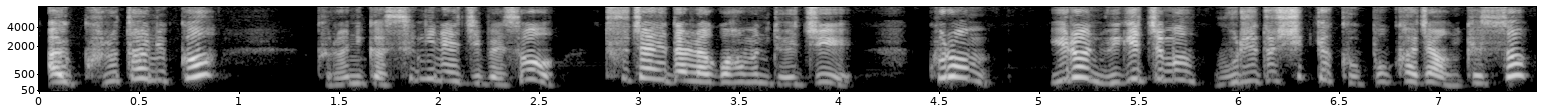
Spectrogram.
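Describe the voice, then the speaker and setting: A woman's voice: high-pitched, very animated, brisk, fairly bright tone, dry recording, studio quality, exaggerated voice. A woman playing a stammering, cowardly husband. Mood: eager. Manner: stammering, pleading. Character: weak, stammering grown son and husband. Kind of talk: dramatized story radio.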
